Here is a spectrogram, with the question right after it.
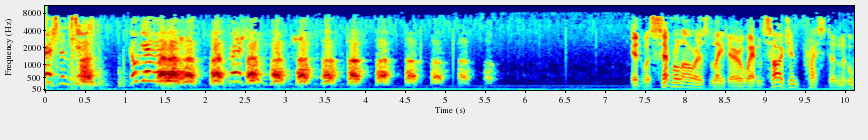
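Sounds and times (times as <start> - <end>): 
speech: 0.2 - 2.2, 7.6 - 10.1
dog barking: 0.4 - 0.7, 1.4 - 5.7.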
